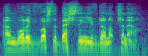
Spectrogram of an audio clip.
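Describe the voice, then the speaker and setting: An upbeat man from England holds a phone out on a seaside street and chats with strangers for his livestream. His voice sits at an average pitch for a man. He is friendly, repeats what people tell him, and keeps the talk moving. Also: fast, a little mellow. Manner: chatty and upbeat, greets strangers and repeats their answers. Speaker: live-streaming vlogger stopping passers-by. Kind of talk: casual street interviews on a livestream. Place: outdoors on a seafront street at dusk.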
